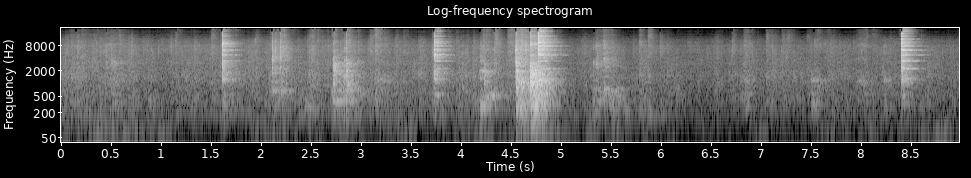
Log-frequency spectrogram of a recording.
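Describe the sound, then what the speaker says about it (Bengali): Spoon clinking and scraping against a bowl while beating gram flour batter with water, a series of sharp, irregular metallic taps and clinks, fairly close, with no one talking. "এখন আমি এই চামচে করে বেসনটাকে ভালো করে ফেটিয়ে নেব"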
